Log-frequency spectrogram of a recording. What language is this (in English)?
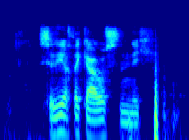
Kabyle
